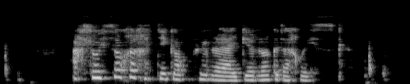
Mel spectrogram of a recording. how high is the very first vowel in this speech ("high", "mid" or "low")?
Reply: low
